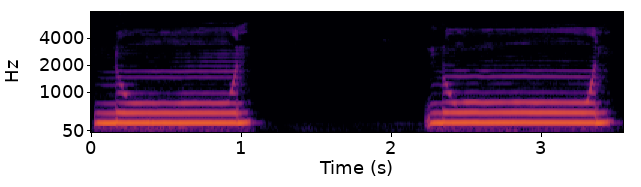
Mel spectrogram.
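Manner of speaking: नून slow, tongue edges to the side molars, nasal n; नून: long oo, ringing n; Arabic noon. Shown as a demonstration. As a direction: draw नून out slowly. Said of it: "जुबान के किनारे को side के दाढ़ों को लगाने".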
